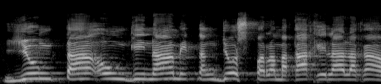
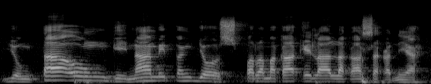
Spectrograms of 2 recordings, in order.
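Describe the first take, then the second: First: Slow, louder stress on "taong"; emphatic. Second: Said in the usual way. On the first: Shown as a demonstration. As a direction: drive home "yung taong ginamit ng Diyos", slowly. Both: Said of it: "Huwag na huwag mong kalilimutan".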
